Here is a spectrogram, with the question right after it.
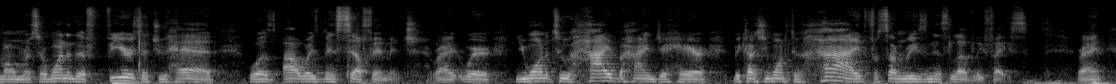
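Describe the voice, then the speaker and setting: A man with an ordinary speaking voice talks at a medium pitch and a fairly slow pace. His pitch variation is ordinary. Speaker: podcast host. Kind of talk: podcast interview. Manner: upbeat.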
